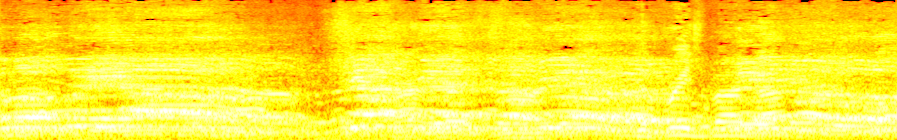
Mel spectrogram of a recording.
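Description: Crowd of football fans chanting together, many men's voices overlapping loudly and continuously.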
